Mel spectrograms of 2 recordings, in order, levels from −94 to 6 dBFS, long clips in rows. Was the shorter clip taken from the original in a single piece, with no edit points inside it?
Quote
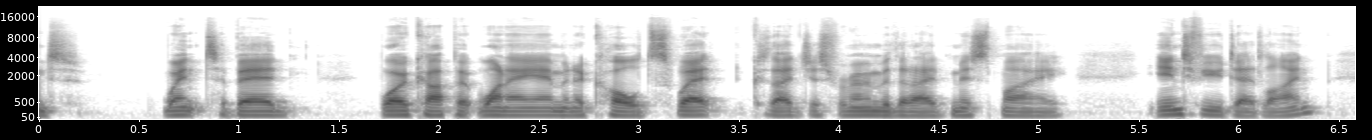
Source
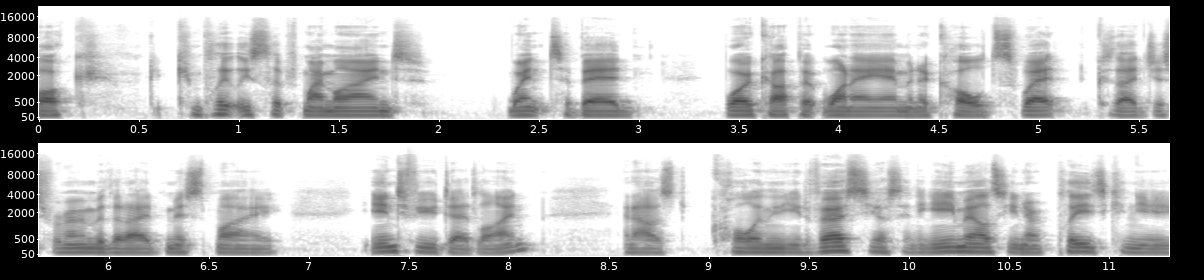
yes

